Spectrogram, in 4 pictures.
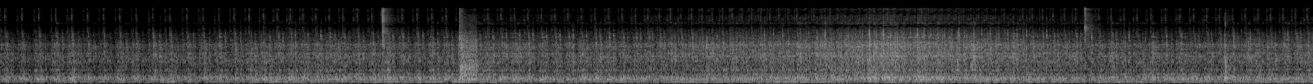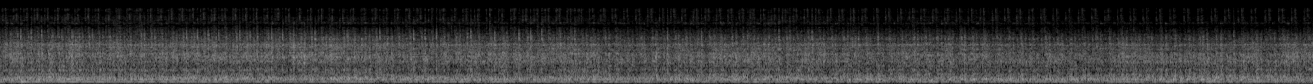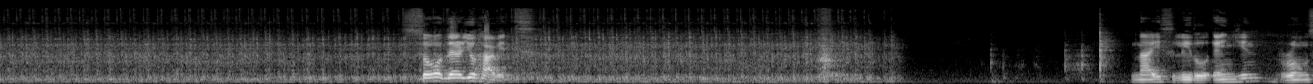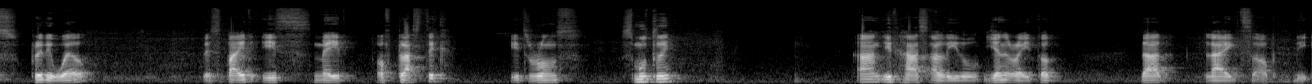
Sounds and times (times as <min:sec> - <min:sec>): Engine: 0:00.0 - 0:35.6
Speech: 0:30.3 - 0:31.6, 0:37.6 - 0:40.3, 0:41.4 - 0:46.2, 0:48.0 - 0:50.0, 0:50.8 - 0:52.5.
